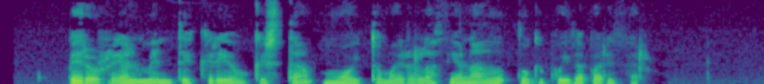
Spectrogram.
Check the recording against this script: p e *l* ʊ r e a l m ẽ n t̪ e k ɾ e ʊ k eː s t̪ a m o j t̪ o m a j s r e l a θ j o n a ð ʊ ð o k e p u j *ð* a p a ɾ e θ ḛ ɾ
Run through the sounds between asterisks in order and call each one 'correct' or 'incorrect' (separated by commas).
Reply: incorrect, correct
